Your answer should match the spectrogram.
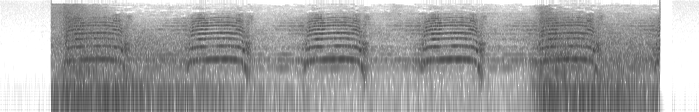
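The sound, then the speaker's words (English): A loud siren sound effect, used as a spoiler alert, wails in about five rising-and-falling cycles over a low rumbling background, filling several seconds with no voices. “So now we're in spoilers. Spoilers. The siren went off.”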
